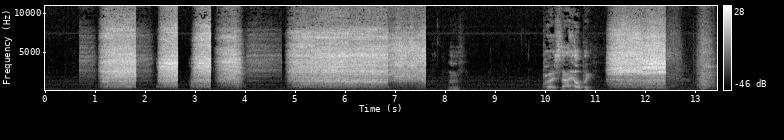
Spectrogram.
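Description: A man blows hard into an inflatable toy in long breaths.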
